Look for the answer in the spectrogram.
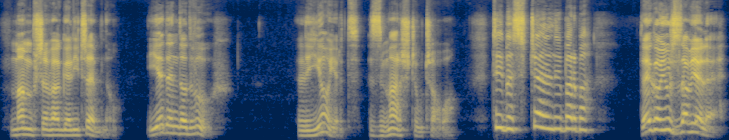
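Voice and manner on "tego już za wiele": growling outburst, much higher pitch. Narrator voicing a character's outburst after an insult in a duel, growled. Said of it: "Warknął Chrun".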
